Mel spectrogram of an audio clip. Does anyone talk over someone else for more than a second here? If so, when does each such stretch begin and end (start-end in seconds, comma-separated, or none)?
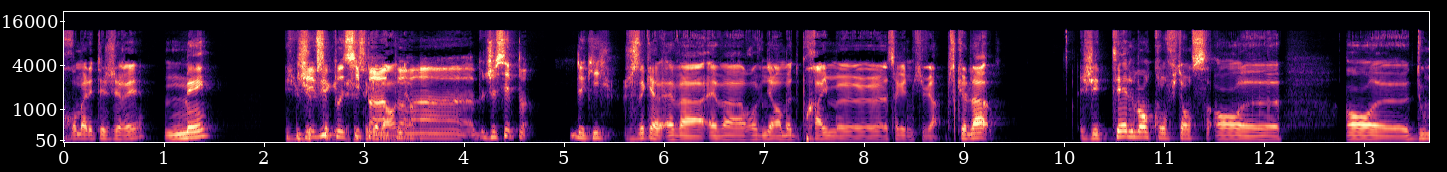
2.3-3.6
